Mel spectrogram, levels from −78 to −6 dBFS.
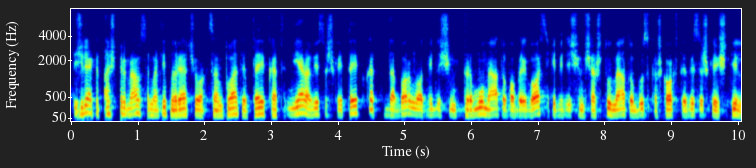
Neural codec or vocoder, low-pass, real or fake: codec, 16 kHz in and 24 kHz out, 1.1 kbps, FireRedTTS-2 codec; 7.2 kHz; fake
